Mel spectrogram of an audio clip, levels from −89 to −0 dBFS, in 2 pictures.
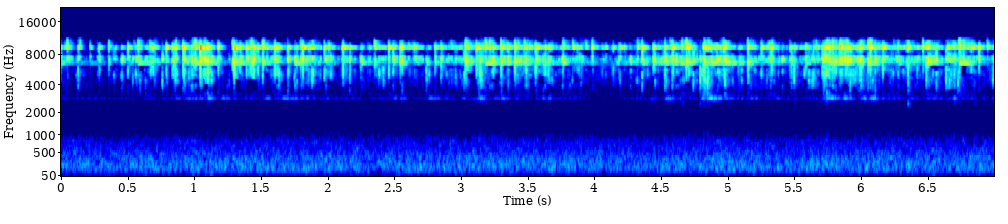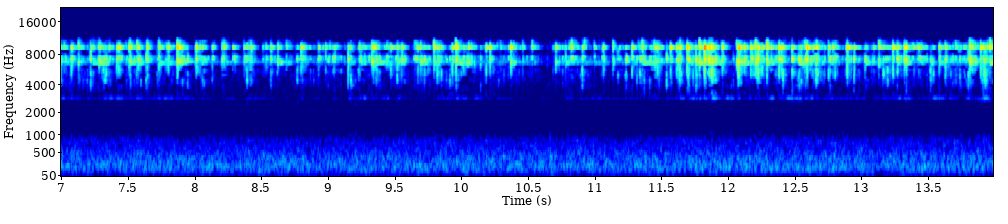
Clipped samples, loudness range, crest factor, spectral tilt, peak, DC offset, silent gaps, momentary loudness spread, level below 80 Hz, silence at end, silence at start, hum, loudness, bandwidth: under 0.1%; 6 LU; 28 dB; 2 dB/octave; -2 dBFS; under 0.1%; none; 14 LU; under -90 dBFS; 0 s; 0 s; none; -28 LUFS; 11.5 kHz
